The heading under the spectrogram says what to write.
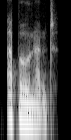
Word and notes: opponent: Indian

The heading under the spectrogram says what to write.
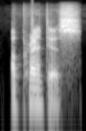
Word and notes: apprentice: American English

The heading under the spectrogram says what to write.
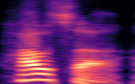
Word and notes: Hausa: American English

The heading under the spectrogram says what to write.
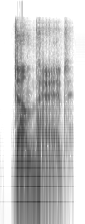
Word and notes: dumbhead: British English

